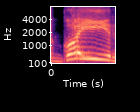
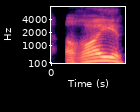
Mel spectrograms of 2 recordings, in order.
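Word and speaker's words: غير: nikmat alaihim kepada mereka tapi ada gir bukan bukan Apa ghair bukan almagdubi magdubi jalan jalannya enggak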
